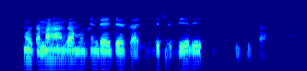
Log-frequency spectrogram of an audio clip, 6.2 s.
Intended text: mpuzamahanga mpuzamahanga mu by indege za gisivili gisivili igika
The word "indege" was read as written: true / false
true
